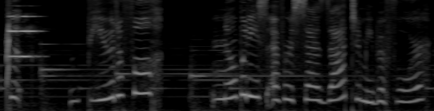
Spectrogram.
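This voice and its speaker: A shy, gentle teenage girl in a manga dub. Her voice sits very high and she speaks slowly and hesitantly. Music plays under the voice. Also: lively intonation. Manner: soft, hesitant. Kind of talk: anime dub voice acting. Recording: music bed behind voice.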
